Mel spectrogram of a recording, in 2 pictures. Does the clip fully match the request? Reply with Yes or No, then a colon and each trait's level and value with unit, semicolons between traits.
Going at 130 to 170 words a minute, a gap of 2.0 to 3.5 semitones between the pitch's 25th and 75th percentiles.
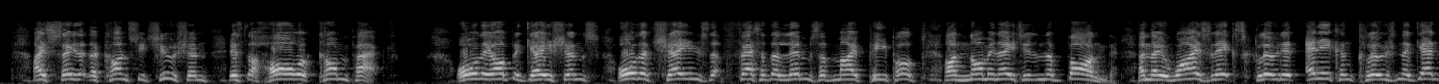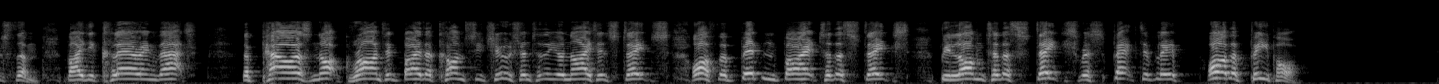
Yes: slow, 135 wpm; narrow, 2.5 semitones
